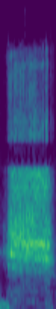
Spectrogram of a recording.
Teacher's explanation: the tongue raises towards the middle part of the roof of the mouth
